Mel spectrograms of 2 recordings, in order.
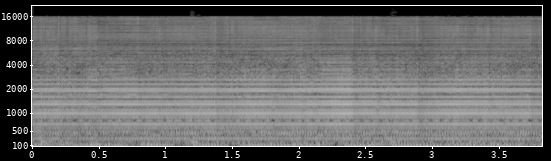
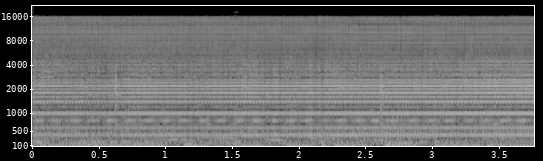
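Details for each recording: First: YesWelder CT2050 AC TIG welding an aluminum butt weld, coupons spaced off a 1/2 in steel table, keyhole and dab filler: steady, even high-pitched buzz with a constant hum, no crackle or sputter; normal stable arc. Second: YesWelder CT2050 AC TIG on aluminum with balance raised to 50%, very high for this material: a steady, harsh buzzing arc; needs much more current, and the tungsten overheats and balls up; audibly different from lower balance.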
